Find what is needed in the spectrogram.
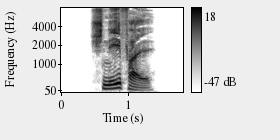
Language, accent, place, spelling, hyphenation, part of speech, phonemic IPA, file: German, Germany, Berlin, Schneefall, Schnee‧fall, noun, /ˈʃneːfal/, De-Schneefall.ogg
- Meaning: snowfall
